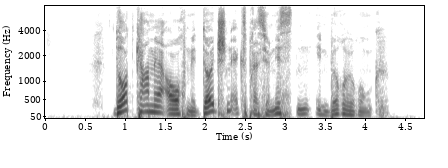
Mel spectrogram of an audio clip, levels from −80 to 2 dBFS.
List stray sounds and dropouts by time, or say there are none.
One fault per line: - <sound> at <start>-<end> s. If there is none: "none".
none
